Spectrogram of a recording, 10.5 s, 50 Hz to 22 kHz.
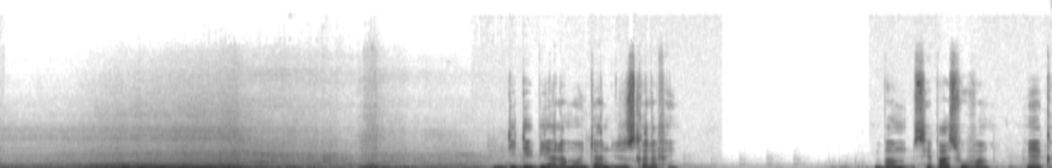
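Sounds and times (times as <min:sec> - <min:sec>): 
motorcycle engine revving while climbing a mountain: 0:00.0 - 0:05.3
speech: 0:05.1 - 0:06.9, 0:08.8 - 0:10.5.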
